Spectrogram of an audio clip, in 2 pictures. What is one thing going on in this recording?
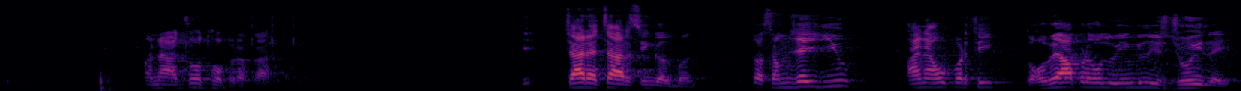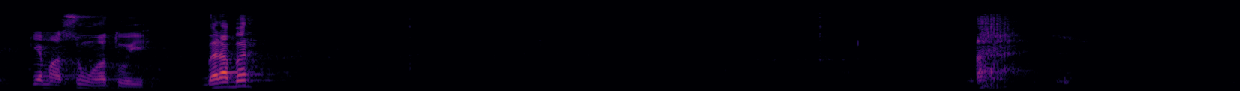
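A young man speaks calmly and clearly into a clip-on microphone, explaining.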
